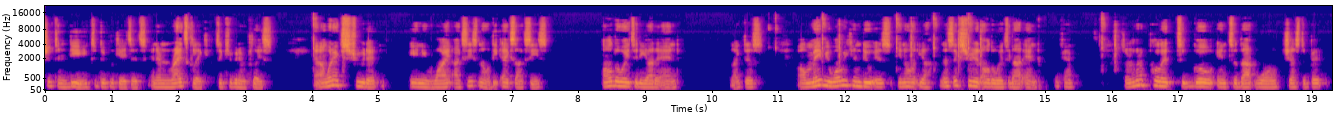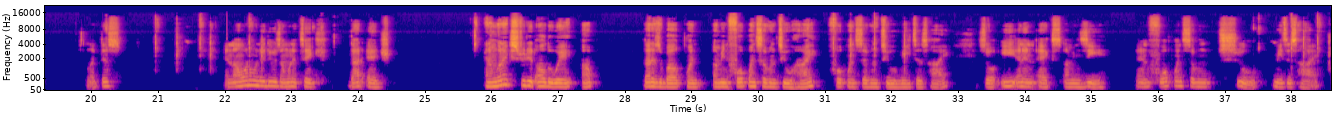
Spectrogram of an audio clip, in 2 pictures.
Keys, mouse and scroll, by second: 0.1 shift+d, 1.7 right click, 4.6 e, 10.6 shift+click, 12.7 scroll up 2, 13.7 scroll up 2, 14.5 KP_Decimal, 15.2 scroll down 2, 16.6-22.9 drag, 20.0-20.6 scroll down 2, 21.0 scroll down 2, 21.7 scroll down 2, 22.3-22.9 scroll up 2, 22.9 alt+right click, 32.5-32.8 scroll down 2, 32.8 e, 37.1 shift+click, 37.3-37.6 scroll down 2, 38.3 scroll up 2, 38.4 Tab.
